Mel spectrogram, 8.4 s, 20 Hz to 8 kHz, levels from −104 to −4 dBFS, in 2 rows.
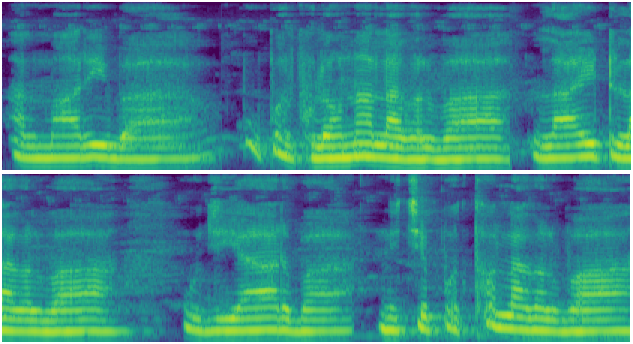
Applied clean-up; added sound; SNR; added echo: none; none; none; none.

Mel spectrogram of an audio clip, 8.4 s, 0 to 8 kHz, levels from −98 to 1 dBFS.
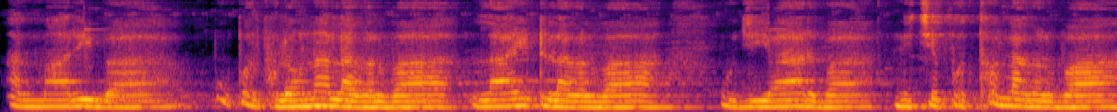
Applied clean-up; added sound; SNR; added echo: neural separator model SepFormer DNS4.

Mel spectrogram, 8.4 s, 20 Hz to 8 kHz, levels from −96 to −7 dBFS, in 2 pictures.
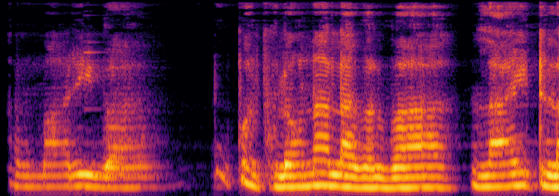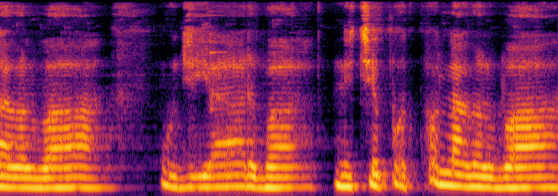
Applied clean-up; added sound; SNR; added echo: neural mask model DeepFilterNet 3.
